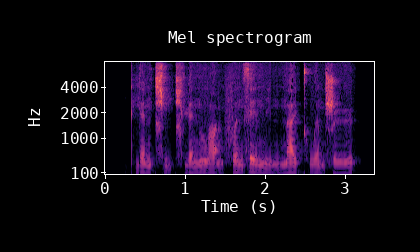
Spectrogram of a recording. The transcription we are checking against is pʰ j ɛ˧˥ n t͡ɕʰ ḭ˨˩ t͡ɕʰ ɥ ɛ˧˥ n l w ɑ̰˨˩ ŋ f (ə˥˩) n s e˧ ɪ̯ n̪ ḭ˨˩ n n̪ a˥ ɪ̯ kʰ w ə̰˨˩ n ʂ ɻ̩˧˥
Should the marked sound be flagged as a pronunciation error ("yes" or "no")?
yes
